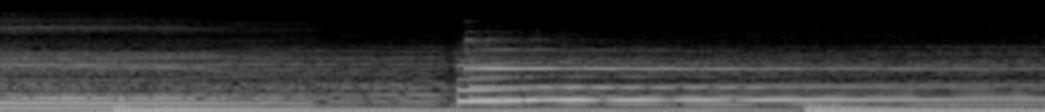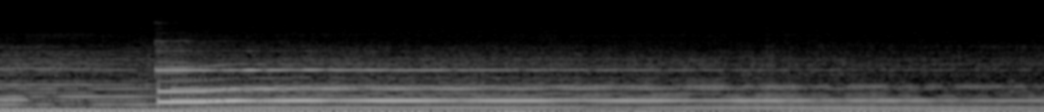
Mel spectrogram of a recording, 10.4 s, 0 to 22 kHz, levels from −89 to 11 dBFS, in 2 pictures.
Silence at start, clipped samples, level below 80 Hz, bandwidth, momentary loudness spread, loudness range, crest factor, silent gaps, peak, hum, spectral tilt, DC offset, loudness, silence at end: 0 s; under 0.1%; -36 dBFS; 8.8 kHz; 13 LU; 6 LU; 16 dB; none; -10 dBFS; none; -8 dB/octave; under 0.1%; -27 LUFS; 0 s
